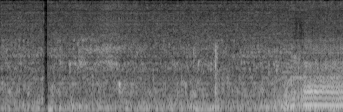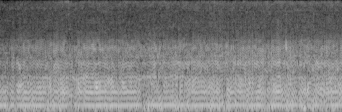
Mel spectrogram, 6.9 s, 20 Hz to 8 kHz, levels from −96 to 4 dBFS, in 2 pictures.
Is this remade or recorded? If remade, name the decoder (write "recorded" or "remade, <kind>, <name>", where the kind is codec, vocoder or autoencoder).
remade, vocoder, HiFi-GAN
